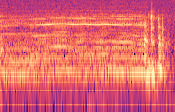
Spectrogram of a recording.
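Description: A steady electronic hum made of several held tones, from a TV-monitor or control-room sound effect, cutting off just before the end.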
